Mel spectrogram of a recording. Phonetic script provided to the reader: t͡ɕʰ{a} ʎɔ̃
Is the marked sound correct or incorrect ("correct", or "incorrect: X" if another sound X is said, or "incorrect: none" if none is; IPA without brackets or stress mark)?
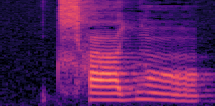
correct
